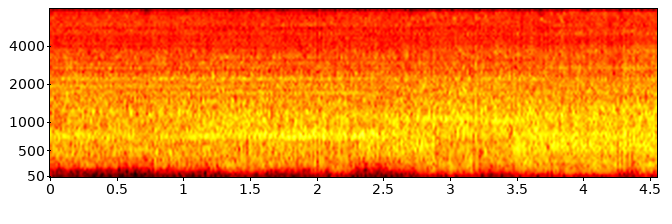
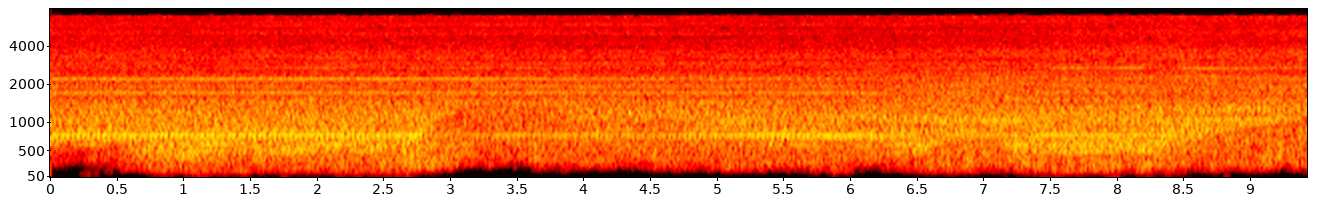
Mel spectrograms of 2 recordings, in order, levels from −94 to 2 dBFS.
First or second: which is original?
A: second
